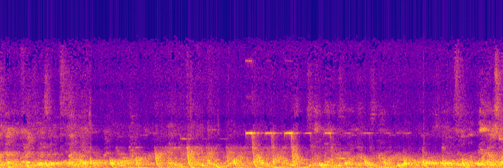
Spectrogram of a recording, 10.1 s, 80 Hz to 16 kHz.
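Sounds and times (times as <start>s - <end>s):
throbbing synth bass line: 0.0s - 10.0s.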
